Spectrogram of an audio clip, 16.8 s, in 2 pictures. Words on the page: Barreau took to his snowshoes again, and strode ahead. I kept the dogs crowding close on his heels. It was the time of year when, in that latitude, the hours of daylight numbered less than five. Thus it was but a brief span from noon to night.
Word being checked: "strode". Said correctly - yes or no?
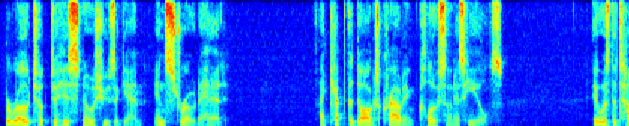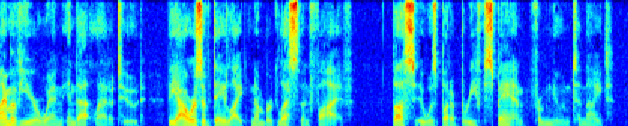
yes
